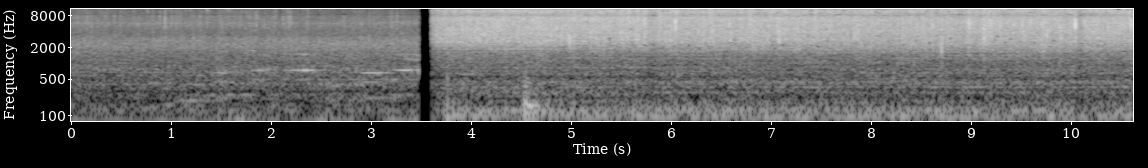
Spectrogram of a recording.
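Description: Meat patties frying in a cast iron skillet with a quiet sizzle. About three and a half seconds in the sound drops out for a moment, then comes back as louder, steady sizzling of meat kebab skewers on a cast iron grill pan, with small crackles.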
